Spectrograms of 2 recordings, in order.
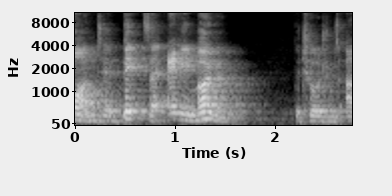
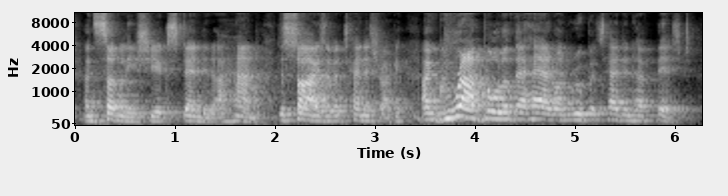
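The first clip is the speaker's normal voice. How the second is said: plain reading voice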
